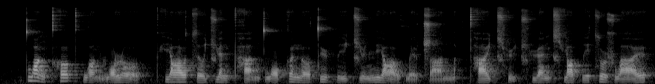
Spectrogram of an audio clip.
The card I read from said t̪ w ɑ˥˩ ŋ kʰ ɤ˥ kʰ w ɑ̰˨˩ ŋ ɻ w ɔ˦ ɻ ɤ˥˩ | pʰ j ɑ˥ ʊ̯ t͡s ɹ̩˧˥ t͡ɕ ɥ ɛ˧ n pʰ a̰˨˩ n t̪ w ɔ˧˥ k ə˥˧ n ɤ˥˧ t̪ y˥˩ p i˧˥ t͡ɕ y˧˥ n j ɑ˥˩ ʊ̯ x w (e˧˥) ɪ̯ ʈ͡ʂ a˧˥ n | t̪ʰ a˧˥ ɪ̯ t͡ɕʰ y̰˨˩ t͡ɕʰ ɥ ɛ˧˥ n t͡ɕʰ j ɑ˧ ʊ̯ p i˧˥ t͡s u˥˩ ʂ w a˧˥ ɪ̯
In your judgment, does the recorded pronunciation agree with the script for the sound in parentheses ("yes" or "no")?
no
